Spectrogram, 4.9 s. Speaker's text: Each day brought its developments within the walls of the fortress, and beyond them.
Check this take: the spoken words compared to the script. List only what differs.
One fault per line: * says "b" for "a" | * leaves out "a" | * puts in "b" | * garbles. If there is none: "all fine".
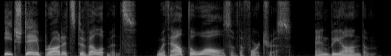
* says "without" for "within"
